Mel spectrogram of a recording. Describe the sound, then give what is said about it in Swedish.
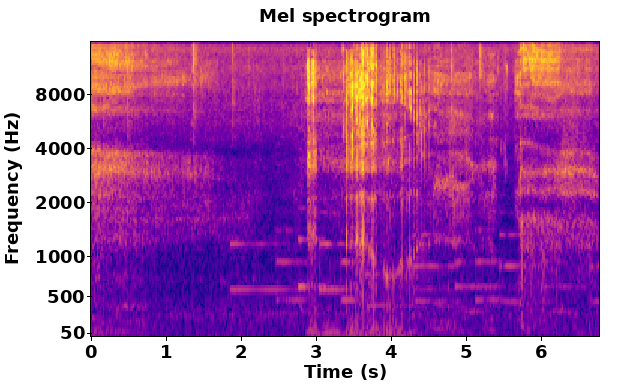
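A few deep, rasping snores and sleepy breaths from someone lying on a sofa, over soft, sustained background music, with a louder snort-like breath near the middle. “Tomten pillar fram en gammal nötkatalog från en postorderfirma och lägger sig på soffan och andas djupt.”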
